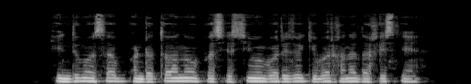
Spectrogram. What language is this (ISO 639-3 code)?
pus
